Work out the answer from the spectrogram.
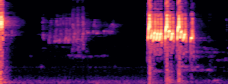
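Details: Flamboyan bird's 'ngebren' song: a soft high twitter, then a brief loud rattle of four or five rapid, scratchy buzzing notes, then silence.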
